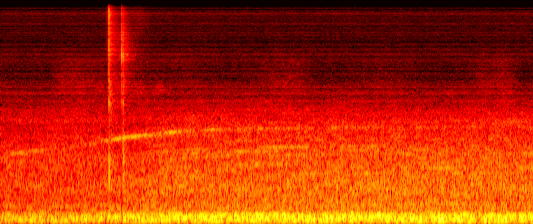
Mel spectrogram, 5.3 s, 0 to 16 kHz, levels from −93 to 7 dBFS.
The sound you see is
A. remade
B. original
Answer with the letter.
A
